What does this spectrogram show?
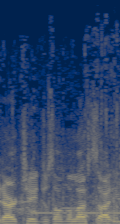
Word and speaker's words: Archangels: All right, we're being yelled at in the live chat that it's Archangels, not Archangels. I pronounce it as Arch, like the St. Louis Arch.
